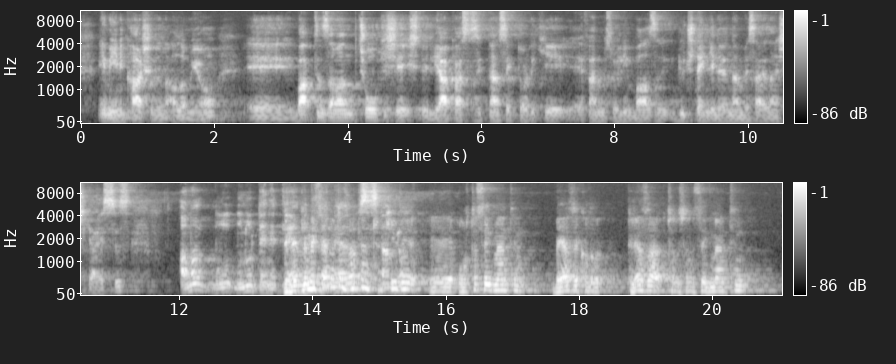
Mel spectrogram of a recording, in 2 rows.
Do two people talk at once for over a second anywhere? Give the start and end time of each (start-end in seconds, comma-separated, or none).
13.6-15.4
